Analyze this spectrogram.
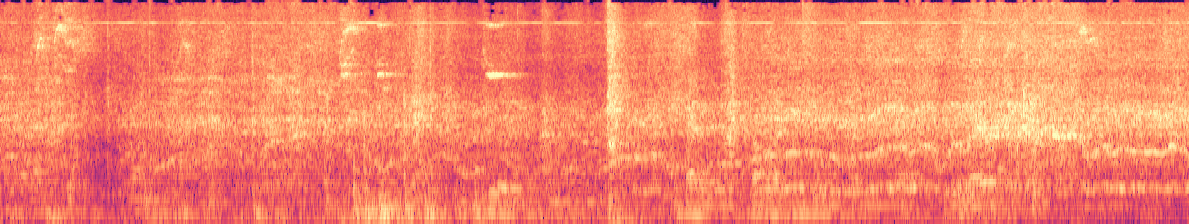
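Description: A small electric motor whirs as a toy truck crawls over rocks.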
